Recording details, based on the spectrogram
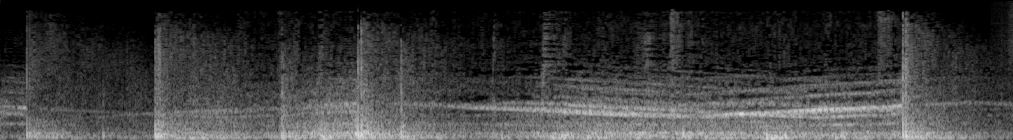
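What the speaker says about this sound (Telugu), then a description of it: "దేశమంతటా ఎయిర్ రైడ్ సైరన్ల మోత మోగుతుంది" Air raid sirens wail across Israel during an Iranian missile attack, their rising and falling tones sweeping steadily, punctuated by several sharp thuds and bangs amid a rumbling background.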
